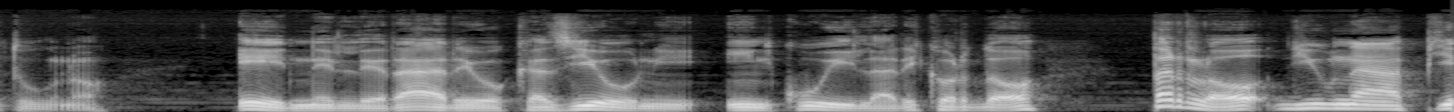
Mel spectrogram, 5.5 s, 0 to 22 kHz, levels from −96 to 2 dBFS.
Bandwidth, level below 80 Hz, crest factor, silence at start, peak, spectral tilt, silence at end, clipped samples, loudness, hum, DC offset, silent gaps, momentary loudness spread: 13 kHz; -42 dBFS; 14 dB; 0.05 s; -2 dBFS; -6.5 dB/octave; 0 s; under 0.1%; -17 LUFS; none; under 0.1%; none; 6 LU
